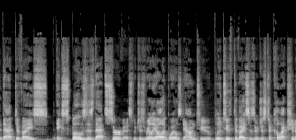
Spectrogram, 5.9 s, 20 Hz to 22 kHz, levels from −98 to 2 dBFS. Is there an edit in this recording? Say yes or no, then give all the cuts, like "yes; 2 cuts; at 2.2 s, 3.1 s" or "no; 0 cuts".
yes; 1 cut; at 1.0 s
